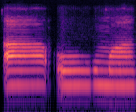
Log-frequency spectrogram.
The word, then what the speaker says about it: ओम: पता लगता है कि आ ओ मा करके जिस तरह से बोलते हैं। हाँ तो यही तरीका है असली ओम को उच्चारण करने का, अगर आप वाचक तरीके से कर रहे हैं तो।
